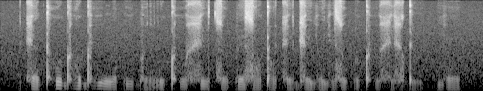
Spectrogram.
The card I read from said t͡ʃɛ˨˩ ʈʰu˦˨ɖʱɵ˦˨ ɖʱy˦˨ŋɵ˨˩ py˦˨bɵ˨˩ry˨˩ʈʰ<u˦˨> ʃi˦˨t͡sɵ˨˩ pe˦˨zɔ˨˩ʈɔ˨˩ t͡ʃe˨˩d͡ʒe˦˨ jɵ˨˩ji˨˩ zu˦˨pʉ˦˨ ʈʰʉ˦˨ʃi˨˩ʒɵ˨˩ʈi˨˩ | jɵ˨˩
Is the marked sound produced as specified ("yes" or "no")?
yes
